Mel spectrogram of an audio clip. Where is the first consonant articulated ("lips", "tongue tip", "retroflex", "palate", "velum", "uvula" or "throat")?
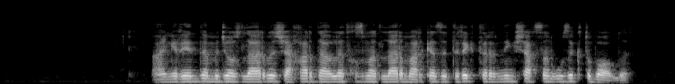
velum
